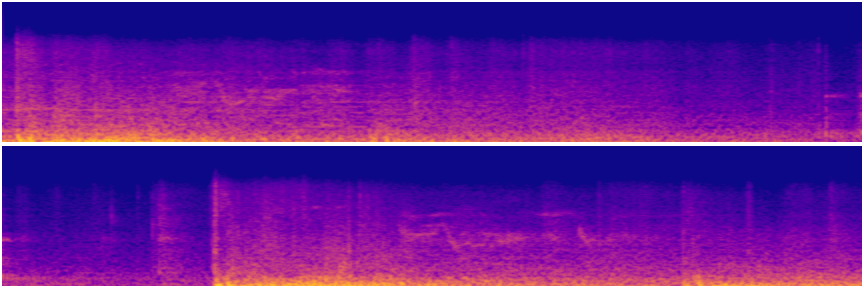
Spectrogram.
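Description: A tank cannon fires with a deep, heavy boom that slowly rolls away.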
